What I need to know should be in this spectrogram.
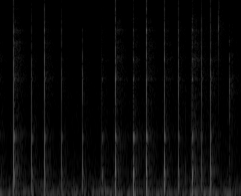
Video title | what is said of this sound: Suis mes instructions ✨ (mais tu peux fermer les yeux 😌) - ASMR FR SOFT SPOKEN | J'en ai une en bois qui fait ce son là.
